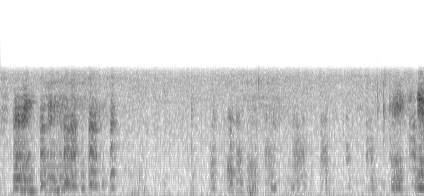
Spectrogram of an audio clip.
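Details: Two-and-a-half-week-old Border Collie puppies beginning to play, giving short squeaky whimpers and rough little growls in quick uneven bursts, loudest at the start and again near the close.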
